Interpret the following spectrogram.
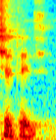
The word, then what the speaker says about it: Kshitij: Sir, it's Kshitij.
